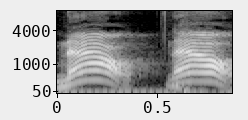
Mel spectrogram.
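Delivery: high, loud yelling. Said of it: "the critic is yelling".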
